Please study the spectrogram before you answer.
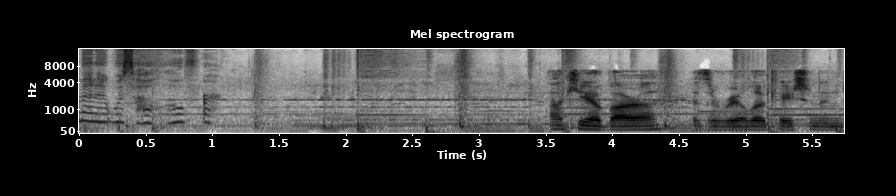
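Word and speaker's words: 秋葉原: Akihabara. Oh. The R is rolled. Akihabara.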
